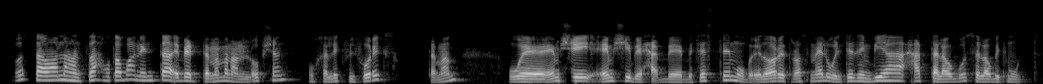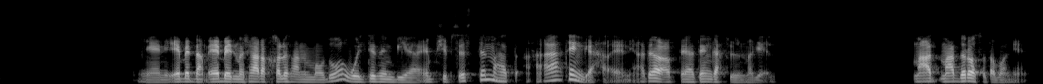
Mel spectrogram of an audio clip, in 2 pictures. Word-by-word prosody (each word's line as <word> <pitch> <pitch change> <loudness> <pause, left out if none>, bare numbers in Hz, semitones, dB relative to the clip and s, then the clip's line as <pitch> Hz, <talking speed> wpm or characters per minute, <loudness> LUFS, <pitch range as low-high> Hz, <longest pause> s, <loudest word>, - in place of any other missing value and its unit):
بُص، 215 +2 -2
هو 195 0 +6
أنا 200 -2 +2
هانصحه 180 +2 -2
طبعًا 195 +2 0
أنت 190 +2 -4
ابعد 175 -4 +4
تمامًا 160 +3 -1
عن 120 -2 -5
الoption 185 +5 -5 0.3
وخلّيك 145 0 -6
في - - -11
الforex 210 - -2 0.3
تمام؟ 220 +1 -5 0.5
وامشي 130 +6 +4
امشي 165 +2 -1
بح - - +1
ب 115 0 -2
بsystem، 165 - -3
وبإدارة 155 0 +1
راس 135 +2 -4
مال، 165 +2 -1
والتزم 150 +1 -2
بيها 175 +2 +3
حتّى 155 -2 0
لو 125 -1 +2
بُص، 150 +6 -8
لو 130 -2 +2
بتموت. 120 -2 -10 1.4
يعني 105 +1 -2
ابعد 135 0 +3
عن 120 - 0
ابعد 130 0 +7
مشاعرك 125 +1 +2
خالص 130 0 -1
عن 120 -1 -5
الموضوع، 110 -1 -5
والتزم 125 -2 -3
بيها. 105 -2 -6
امشي 125 - -7
بsystem 215 +6 -4
هت 140 -5 -5 0.2
هتنجح. - - 0
يعني - - -10
هتع 115 - +2
هتنجح 115 0 -2
في - - -26
المجال. 105 0 -12 1.4
مع 70 +1 +4
الد - - 0
مع 135 - +3
الدراسة 145 +1 +2
طبعًا - - -7
يعني. - - -18
140 Hz, 155 wpm, -25 LUFS, 125-170 Hz, 1.4 s, ابعد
